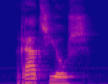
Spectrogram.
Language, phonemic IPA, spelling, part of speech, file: Dutch, /ˈra(t)siˌjos/, ratio's, noun, Nl-ratio's.ogg
- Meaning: plural of ratio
